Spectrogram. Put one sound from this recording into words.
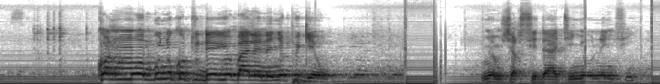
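An elderly man speaks with animation through a microphone and loudspeakers, heard in a reverberant space.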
